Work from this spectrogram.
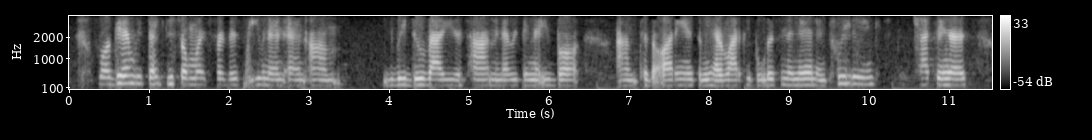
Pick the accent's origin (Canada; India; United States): United States; Killeen, Texas; also born or lived in Ohio; Yeah, that's where I was raised. Ohio made, Killeen, Texas raised.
